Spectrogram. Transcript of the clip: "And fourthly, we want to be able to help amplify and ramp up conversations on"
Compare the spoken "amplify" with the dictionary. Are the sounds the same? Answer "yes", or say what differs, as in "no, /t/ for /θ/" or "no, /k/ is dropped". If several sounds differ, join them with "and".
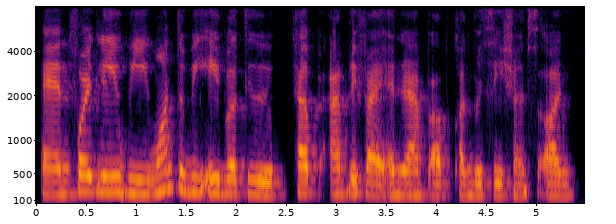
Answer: yes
